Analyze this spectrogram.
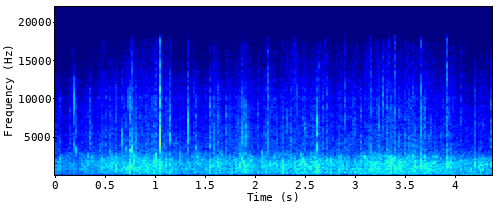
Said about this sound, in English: So we rejoice, and let's just give our greeters a big round of applause.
